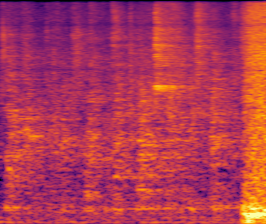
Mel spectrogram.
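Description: A dog panting quietly while it searches among cardboard boxes, with a louder burst of sound right at the end.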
